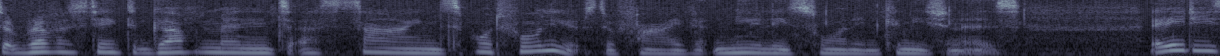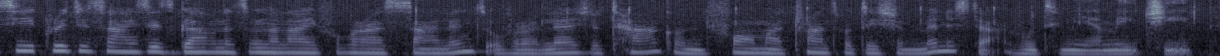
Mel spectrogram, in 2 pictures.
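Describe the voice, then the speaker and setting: A woman with a Nigerian accent reading a scripted radio news bulletin in a formal, deliberate manner. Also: fairly low pitch, mellow, poor audio. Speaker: radio newsreader.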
